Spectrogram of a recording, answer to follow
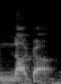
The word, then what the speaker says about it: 流: So this kanji is pronounced naga, and obviously the hiragana that comes after it is part of the verb here.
